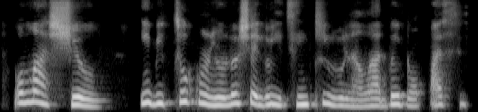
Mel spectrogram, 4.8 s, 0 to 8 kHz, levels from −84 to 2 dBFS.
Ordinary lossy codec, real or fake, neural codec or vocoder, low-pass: none; fake; codec, 16 kHz, 1 kbps, FreqCodec, larger model; none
